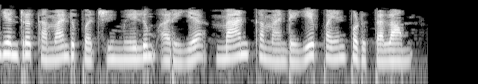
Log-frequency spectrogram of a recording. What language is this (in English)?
Tamil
